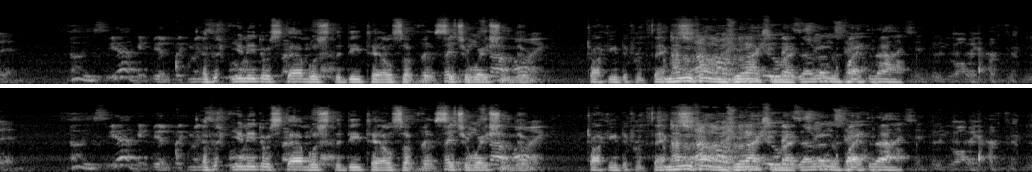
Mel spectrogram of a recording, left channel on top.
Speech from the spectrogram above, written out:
No, You need to establish the details of the situation. They're talking different things. I'm having fun. I'm relaxing, guys. I'm going to fight it out.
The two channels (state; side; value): normal; both; correlation 0.51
